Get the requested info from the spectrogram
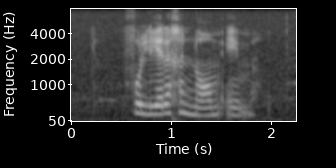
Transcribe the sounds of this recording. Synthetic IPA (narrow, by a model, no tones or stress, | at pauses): fɔliəɾəχənɑːmɛm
